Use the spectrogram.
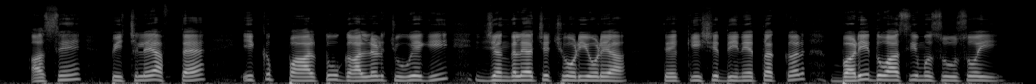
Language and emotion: Dogri, sad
